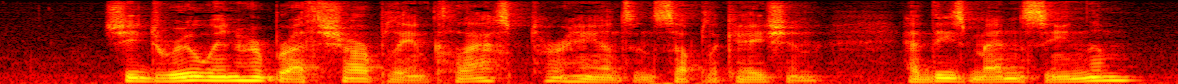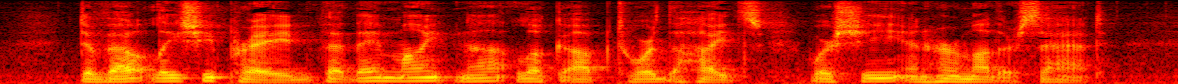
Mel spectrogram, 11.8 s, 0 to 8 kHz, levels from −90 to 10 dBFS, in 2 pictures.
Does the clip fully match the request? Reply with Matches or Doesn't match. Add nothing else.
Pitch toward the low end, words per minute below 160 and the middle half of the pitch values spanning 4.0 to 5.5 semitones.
Doesn't match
